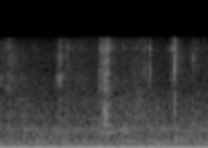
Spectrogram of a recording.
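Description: A clear plastic sewing ruler being picked up and laid down on a paper pattern on the table: a few quiet, light clicks and taps.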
